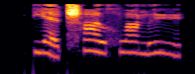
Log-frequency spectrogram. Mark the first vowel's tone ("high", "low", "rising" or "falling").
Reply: low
